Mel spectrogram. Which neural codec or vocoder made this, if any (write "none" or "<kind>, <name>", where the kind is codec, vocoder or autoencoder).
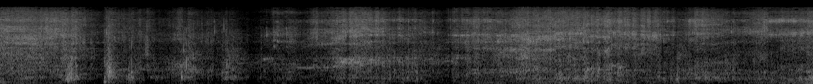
codec, SNAC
